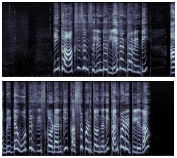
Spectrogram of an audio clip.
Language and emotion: Telugu, angry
